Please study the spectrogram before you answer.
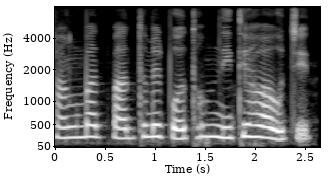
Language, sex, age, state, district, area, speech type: Bengali, female, 18-30, West Bengal, Dakshin Dinajpur, urban, spontaneous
